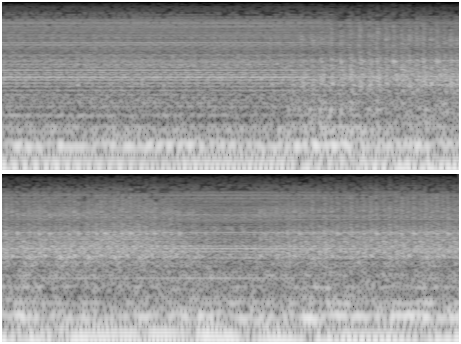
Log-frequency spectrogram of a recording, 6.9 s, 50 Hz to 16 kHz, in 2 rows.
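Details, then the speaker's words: M35A2 military truck diesel after long sitting: heavy, uneven cranking with no firing; it cranks but won't start, with no fuel reaching the engine although the tank has fuel. "sounds like you're not getting fuel yeah uh the other one I'd get a little bit of smoke this one's getting no fuel"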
